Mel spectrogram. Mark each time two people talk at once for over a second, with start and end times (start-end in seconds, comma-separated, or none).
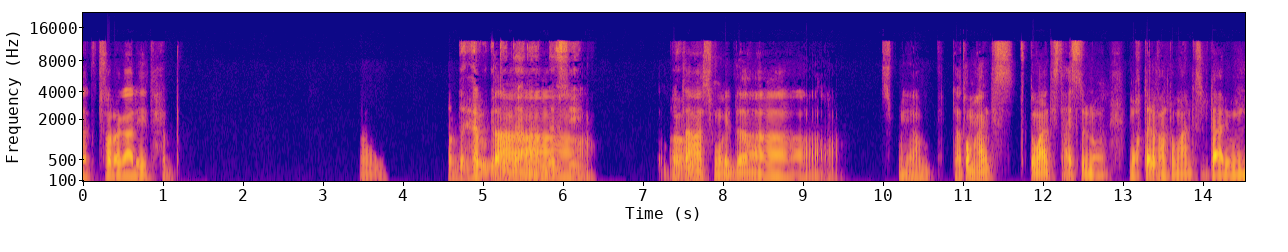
4.8-6.3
